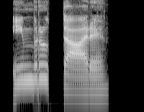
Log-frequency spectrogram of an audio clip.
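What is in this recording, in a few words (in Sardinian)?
"Imbrutare", Sardinian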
